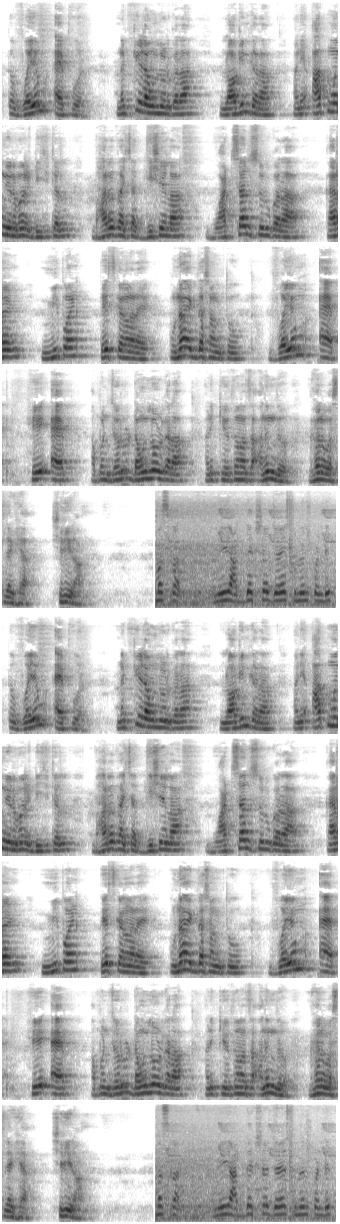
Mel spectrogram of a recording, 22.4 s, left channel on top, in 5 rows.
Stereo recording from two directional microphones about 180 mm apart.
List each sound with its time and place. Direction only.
0.1 s a man's voice: 10° right (ahead or behind)
20.8 s speech: 20° right (ahead or behind)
